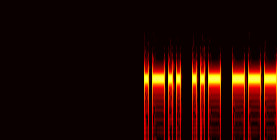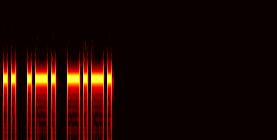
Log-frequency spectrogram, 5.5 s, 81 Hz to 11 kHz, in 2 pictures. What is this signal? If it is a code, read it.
Morse code, heard as a keyed tone, about 32 wpm, 700 Hz. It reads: LU8RC
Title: DXCC-100 Call Signs - 5 Characters - 30wpm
